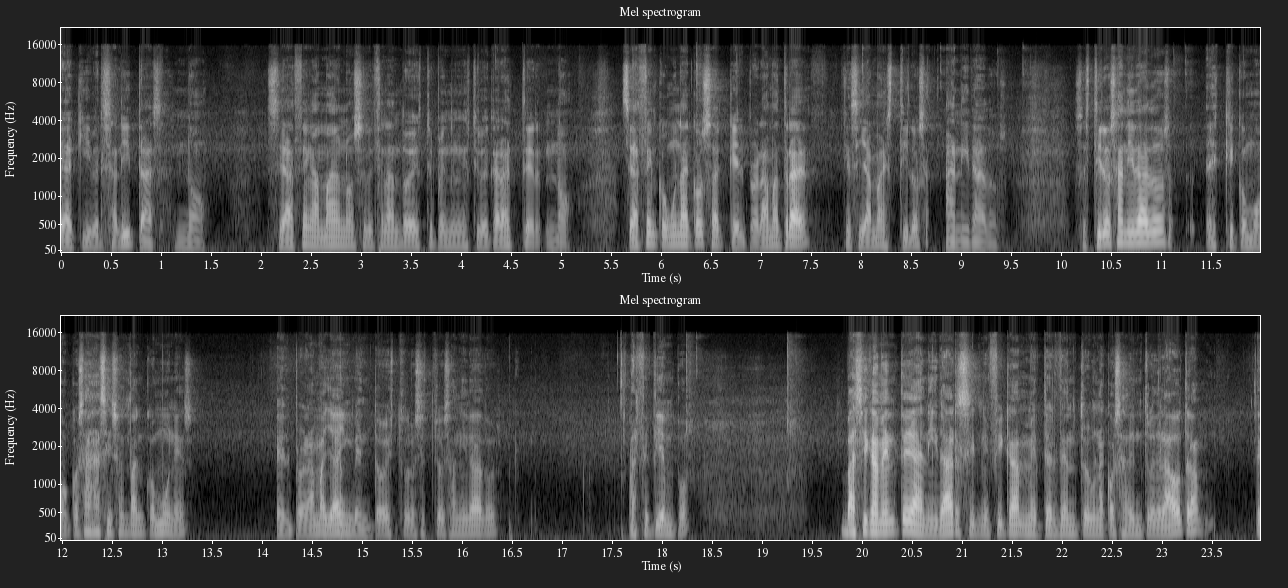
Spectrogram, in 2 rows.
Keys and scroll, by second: 8.2 space, 9.2 space.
